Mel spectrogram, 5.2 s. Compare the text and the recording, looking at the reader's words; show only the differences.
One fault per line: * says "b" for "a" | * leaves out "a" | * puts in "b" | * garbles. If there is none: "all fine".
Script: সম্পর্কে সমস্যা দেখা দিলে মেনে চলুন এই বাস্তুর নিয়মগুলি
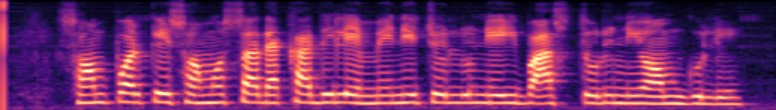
all fine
